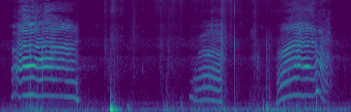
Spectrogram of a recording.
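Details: Moo, a pet cat, voices his odd calls beside Daisy; three drawn-out, harmonic meows, the first lasting over a second and slightly rising then falling, separated by silence and one sharp knock.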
